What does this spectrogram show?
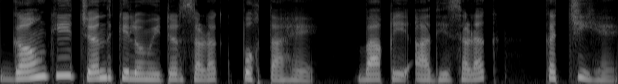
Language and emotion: Urdu, neutral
